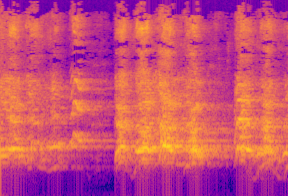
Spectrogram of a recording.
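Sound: small dog barking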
